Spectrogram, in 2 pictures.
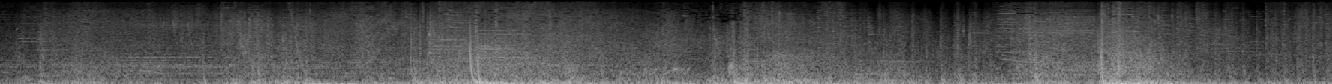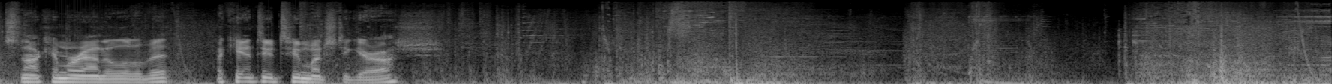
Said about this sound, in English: This wall is advancing.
